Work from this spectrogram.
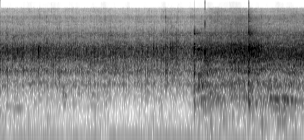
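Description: Spinach samosa filling seasoned with salt and stirred in a hot pan, a continuous bright sizzle with a few louder scraping stirs near the end, no talking.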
